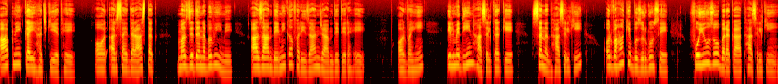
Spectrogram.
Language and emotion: Urdu, neutral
